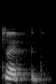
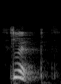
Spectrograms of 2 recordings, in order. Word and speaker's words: slipped: P ثانية ثم ED، و ED هنا لا ننطقهما د بل ت، ليس slipped بل slipped، لأن قبل ED يوجد حرف P، وحرف P يسمى unvoiced consonant أي حين ننطقه لا تهتز الحبال الصوتية في الحلق، فبالتالي حرف P يجعلنا ننطق هنا ت slipped.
